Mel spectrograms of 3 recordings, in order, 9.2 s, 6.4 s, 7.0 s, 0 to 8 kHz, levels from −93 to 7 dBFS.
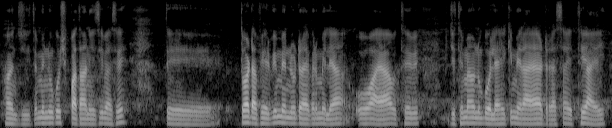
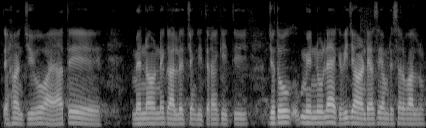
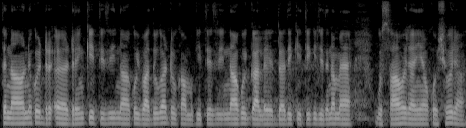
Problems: background conversations at intervals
